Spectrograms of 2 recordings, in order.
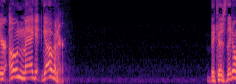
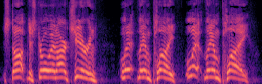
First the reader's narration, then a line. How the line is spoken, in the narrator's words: hooting and grunting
